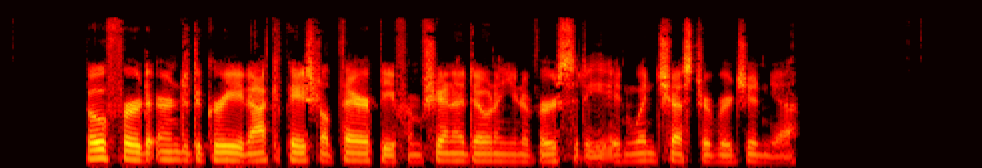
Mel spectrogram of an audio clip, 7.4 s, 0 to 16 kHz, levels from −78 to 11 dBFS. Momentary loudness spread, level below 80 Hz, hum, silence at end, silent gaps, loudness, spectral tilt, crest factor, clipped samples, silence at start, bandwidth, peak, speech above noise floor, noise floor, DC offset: 11 LU; -66 dBFS; none; 1.4 s; none; -21 LUFS; -3 dB/octave; 22 dB; under 0.1%; 0.65 s; 11.5 kHz; -2 dBFS; 59 dB; -81 dBFS; under 0.1%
